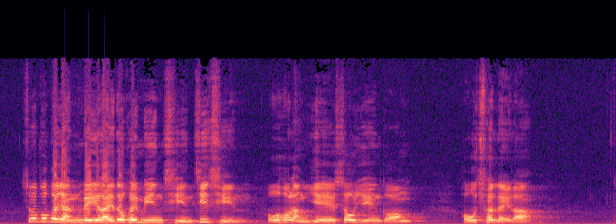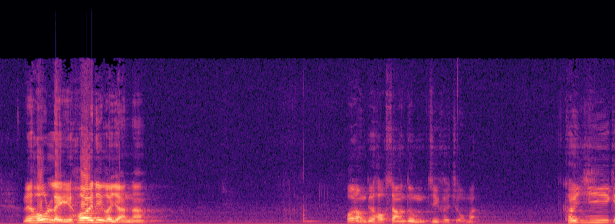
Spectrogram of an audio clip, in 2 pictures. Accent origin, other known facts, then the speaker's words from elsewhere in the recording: China; 对我们中国人特别有意思，因为我们都很怕风水的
